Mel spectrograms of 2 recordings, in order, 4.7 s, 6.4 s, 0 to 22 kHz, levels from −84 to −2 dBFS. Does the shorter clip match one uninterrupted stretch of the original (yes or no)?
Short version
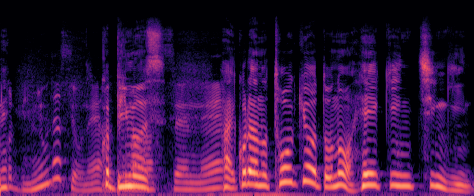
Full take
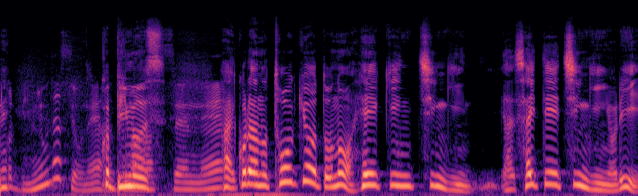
yes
